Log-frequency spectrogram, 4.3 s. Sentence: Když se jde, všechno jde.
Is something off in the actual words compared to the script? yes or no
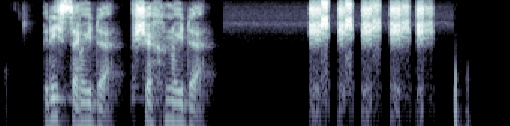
no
